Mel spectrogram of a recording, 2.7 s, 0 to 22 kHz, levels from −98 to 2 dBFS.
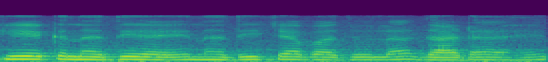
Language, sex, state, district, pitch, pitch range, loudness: Marathi, female, Goa, North and South Goa, 170 Hz, 165-180 Hz, -15 LUFS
